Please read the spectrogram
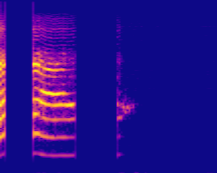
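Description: A cat meowing: a short call rising in pitch, then a louder held call that falls slightly, with a faint short call after it.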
